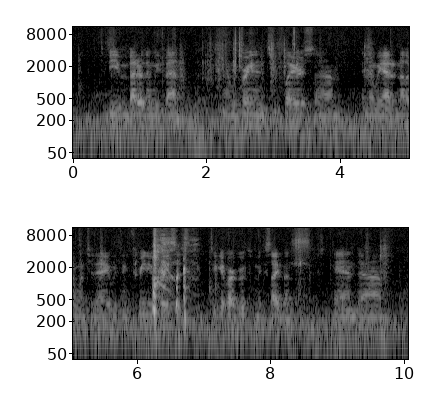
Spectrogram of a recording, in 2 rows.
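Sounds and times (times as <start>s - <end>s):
man coughing: 6.2s - 7.0s.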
